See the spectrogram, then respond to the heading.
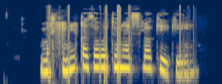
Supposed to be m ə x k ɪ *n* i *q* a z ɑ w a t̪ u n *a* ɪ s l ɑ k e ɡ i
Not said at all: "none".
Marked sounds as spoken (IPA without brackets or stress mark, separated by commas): n, q, a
